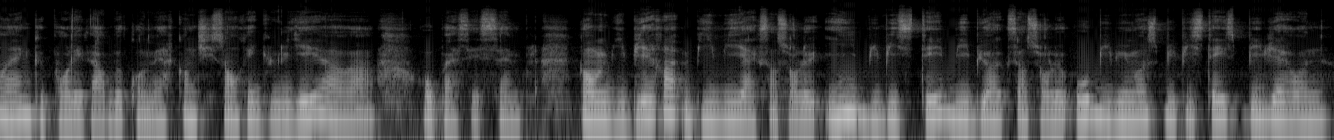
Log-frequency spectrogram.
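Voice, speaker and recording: A woman with a French accent teaches a casual language lesson, slowly listing verb endings one by one. Her voice is mellow and sits a little low, and she often drops into a soft half-whisper as she recites.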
